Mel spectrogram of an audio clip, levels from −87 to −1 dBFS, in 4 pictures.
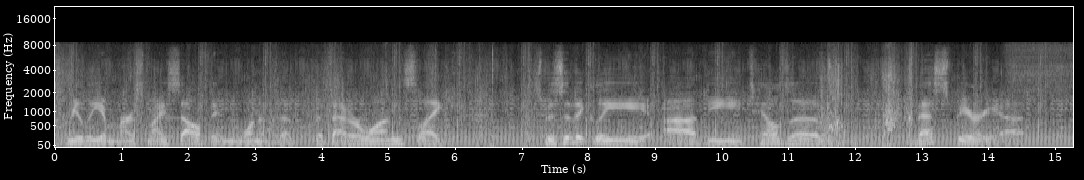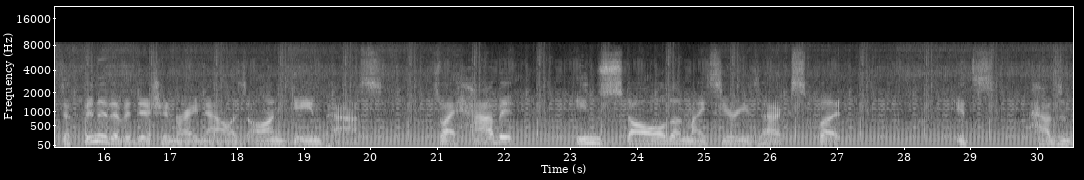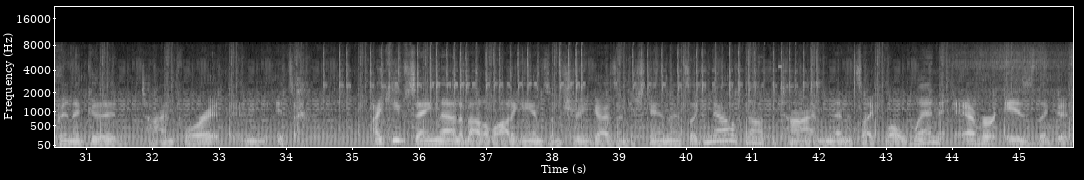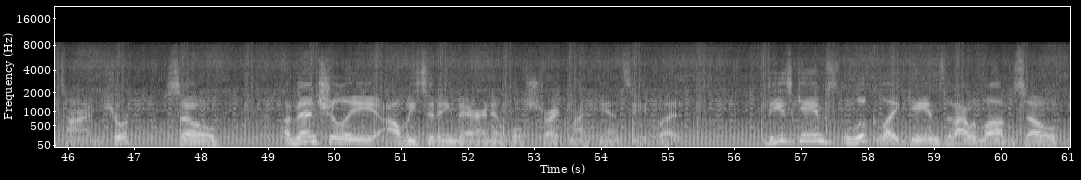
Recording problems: wrong speed and pitch; too slow and too low; 0.5 times normal speed
electrical hum; loud; throughout; 50 Hz, 7 dB below the speech
household noises; noticeable; throughout; 10 dB below the speech
chatter from many people; faint; throughout; 20 dB below the speech

